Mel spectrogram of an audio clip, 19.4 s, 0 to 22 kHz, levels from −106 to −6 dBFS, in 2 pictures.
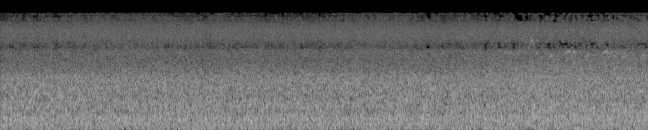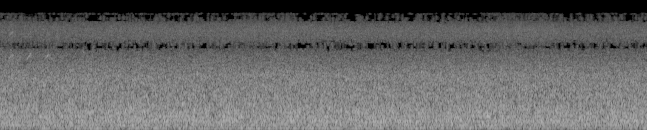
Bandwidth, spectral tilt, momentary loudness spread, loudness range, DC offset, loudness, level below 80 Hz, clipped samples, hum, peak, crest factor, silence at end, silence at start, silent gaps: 14.5 kHz; -3.5 dB/octave; 2 LU; 2 LU; under 0.1%; -38 LUFS; -54 dBFS; under 0.1%; none; -24 dBFS; 14 dB; 0 s; 0 s; none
